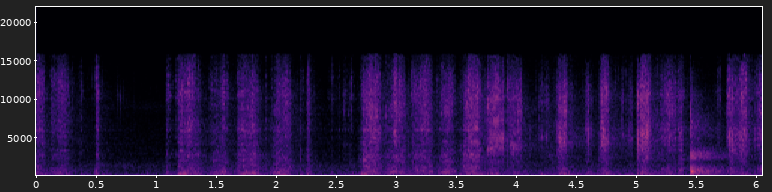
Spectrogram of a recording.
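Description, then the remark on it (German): A larger saw grinds back and forth through the ribs of a dead boxer-mix dog as a student team dissects it in a pathology institute, in steady, rhythmic strokes, each pass a harsh rasping burst, fairly loud with no talking. “zerteilt nun die Rippen des Boxermischlings. Eine größere Säge kommt zum Einsatz.”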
